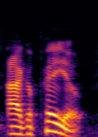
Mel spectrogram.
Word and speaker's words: agape: The word used here for love is agapeo, which we commonly pronounce as agape.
